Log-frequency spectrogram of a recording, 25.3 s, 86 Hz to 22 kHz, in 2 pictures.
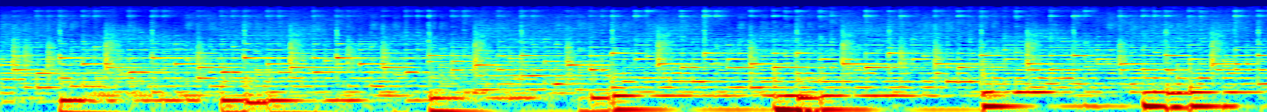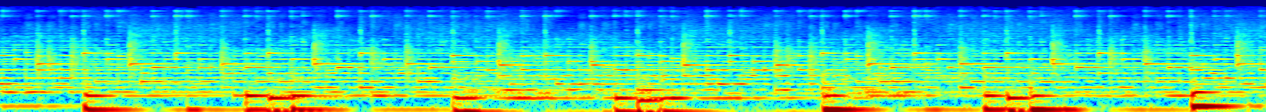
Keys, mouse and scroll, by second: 0.0 alt+h, 11.8 ctrl+s, 13.7-15.0 scroll down 1, 15.0 click, 16.1-17.0 scroll down 1, 17.6-20.7 middle drag, 20.7-21.4 scroll down 1, 21.4-23.1 middle drag, 23.1-23.4 scroll up 1, 24.7 click.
